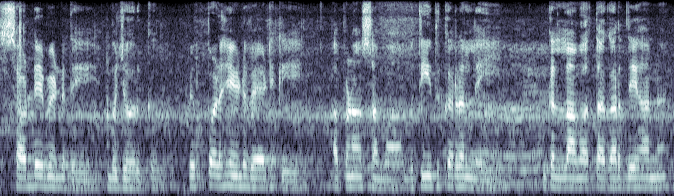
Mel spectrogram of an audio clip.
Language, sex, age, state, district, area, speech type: Punjabi, male, 18-30, Punjab, Mohali, rural, spontaneous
